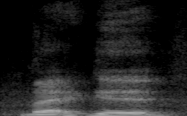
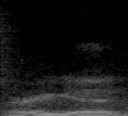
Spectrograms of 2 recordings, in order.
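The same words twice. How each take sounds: First: "Very" said as "vairy", European style; continental european accent. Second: Said in the usual way. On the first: Pretend. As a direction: put a European accent on "Very good". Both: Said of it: "talks in a European accent".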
